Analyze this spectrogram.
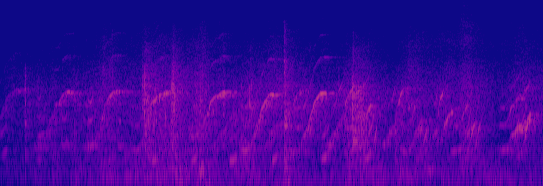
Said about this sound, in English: By which we take being as a compliment, because guinea pigs are wonderful, and here's what they sound like.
